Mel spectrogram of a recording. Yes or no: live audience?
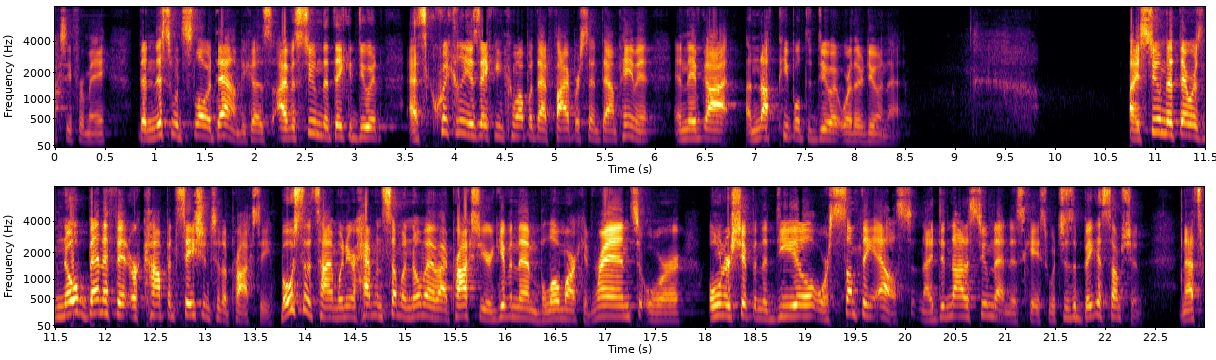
yes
